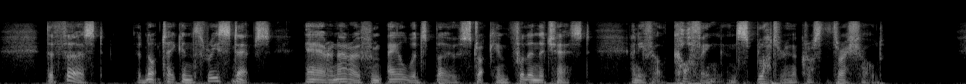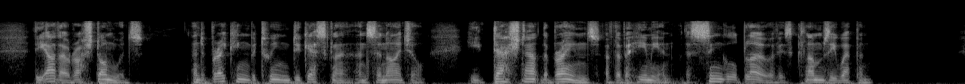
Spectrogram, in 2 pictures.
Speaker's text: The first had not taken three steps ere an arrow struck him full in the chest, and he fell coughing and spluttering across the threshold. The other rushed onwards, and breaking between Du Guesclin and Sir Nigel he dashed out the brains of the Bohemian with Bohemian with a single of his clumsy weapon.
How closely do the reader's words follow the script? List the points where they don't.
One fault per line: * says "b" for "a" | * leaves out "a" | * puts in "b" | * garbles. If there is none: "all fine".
* puts in "from Aylward's bow"
* leaves out "Bohemian with"
* puts in "blow"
